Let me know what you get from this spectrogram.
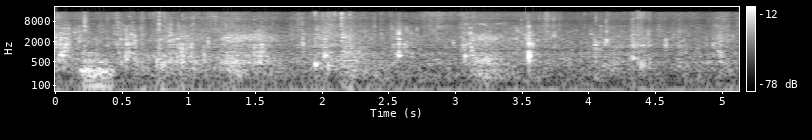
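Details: Wild boars at Erős-oldal: soft, rough grunting and snuffling low in the mix, with scattered brief rustles and clicks over a quiet outdoor background.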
